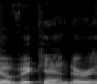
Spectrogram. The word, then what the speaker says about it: Vikander: Alicia Vikander is Vikander. – Vikander.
